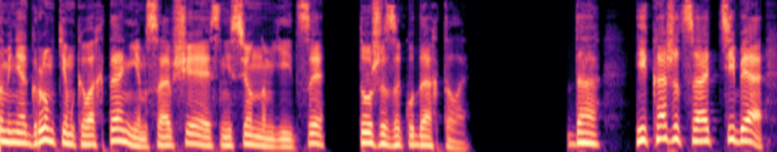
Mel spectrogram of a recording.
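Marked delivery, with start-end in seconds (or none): 5.7-7.7 high-pitched called reply; shouting back. A narrator's reading. Lea answering Jean on his balcony, shouting back in a high voice. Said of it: "крикнула в ответ Лея".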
